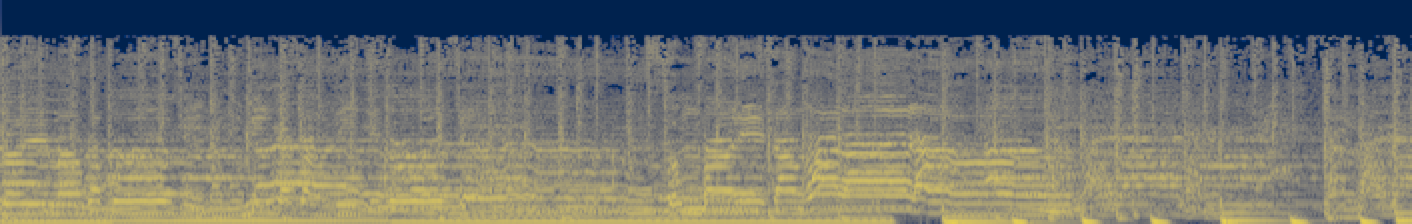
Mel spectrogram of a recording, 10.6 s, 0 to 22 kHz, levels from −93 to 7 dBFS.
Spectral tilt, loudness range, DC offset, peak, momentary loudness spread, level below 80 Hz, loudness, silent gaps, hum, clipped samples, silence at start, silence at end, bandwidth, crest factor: -4.5 dB/octave; 2 LU; under 0.1%; 0 dBFS; 5 LU; -16 dBFS; -13 LUFS; none; none; under 0.1%; 0 s; 0 s; 11.5 kHz; 12 dB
